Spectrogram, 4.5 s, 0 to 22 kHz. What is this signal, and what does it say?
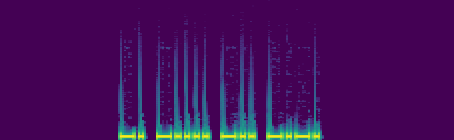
Morse code, heard as a keyed tone, about 24 wpm, 700 Hz. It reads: N6DC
